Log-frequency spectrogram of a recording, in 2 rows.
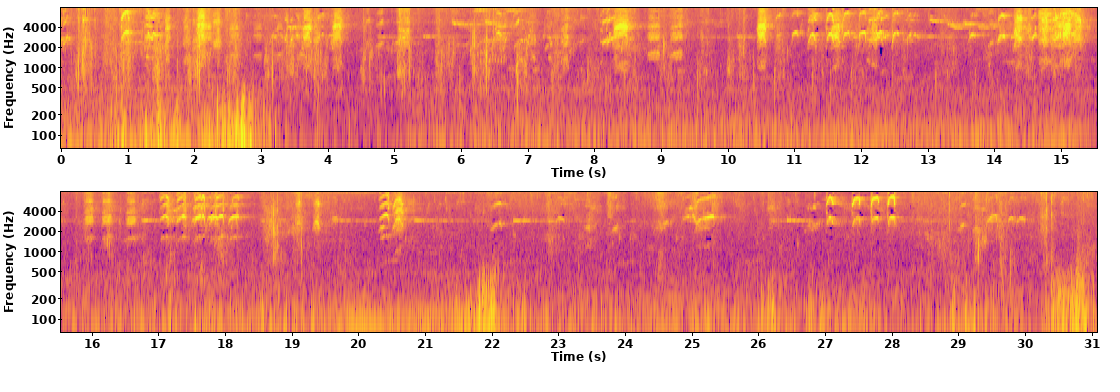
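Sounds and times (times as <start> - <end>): steady low rumble: 0.0 - 3.5
wild birds chirping and calling: 0.0 - 30.3.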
